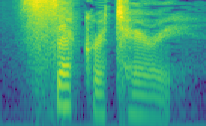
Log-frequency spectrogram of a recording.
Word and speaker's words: secretary: a true t attack appetizer and secretary are longer words they have both primary and secondary stress primary stress is at the beginning of these words but the T still falls on a stressed syllable it's secondary stress a little weaker but still stressed that's why it's still a true tea and we say appetizer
